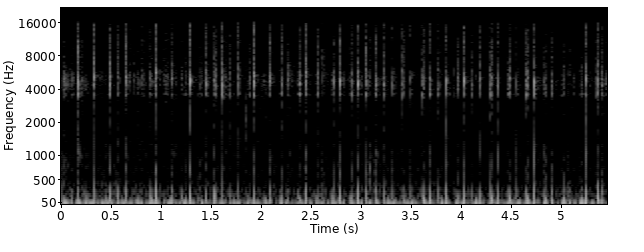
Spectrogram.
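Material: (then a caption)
Plastic. A small glowing moon lamp, a hollow plastic sphere, is held in one hand and tapped quickly with the fingertips and nails of the other hand. A steady stream of dry, rattling taps fills the clip, each a short hollow thump with a bright clicky tick on top that dies away almost instantly.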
